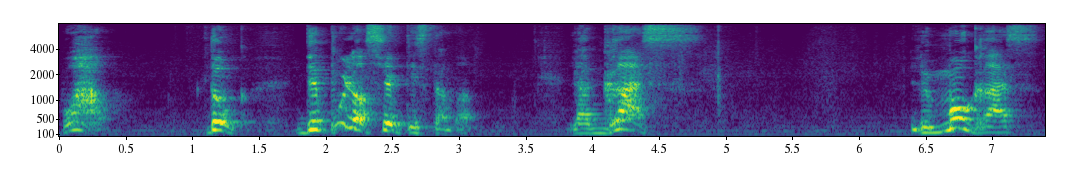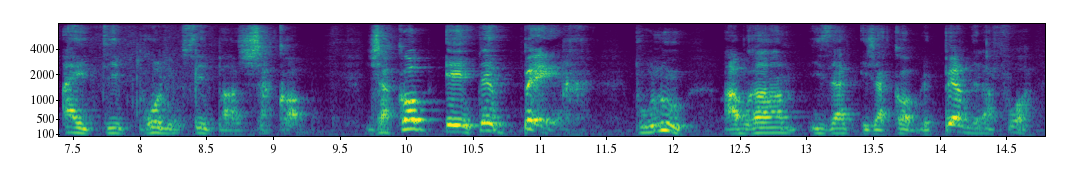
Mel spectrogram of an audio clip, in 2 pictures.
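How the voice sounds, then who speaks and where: A man preaching a sermon as pastor, who has a cold and coughs. He moves between shouted, fervent lines and quiet, mumbled asides. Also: medium pitch, very animated, takes it slowly, pauses often. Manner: speaks in tongues in bursts.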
